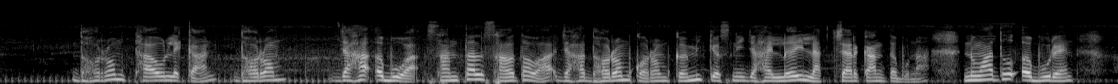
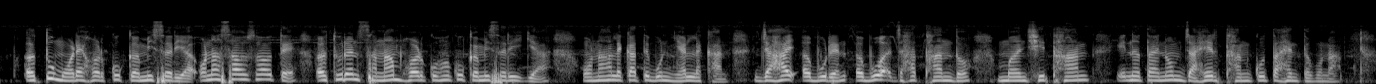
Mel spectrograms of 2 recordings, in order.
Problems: none marked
